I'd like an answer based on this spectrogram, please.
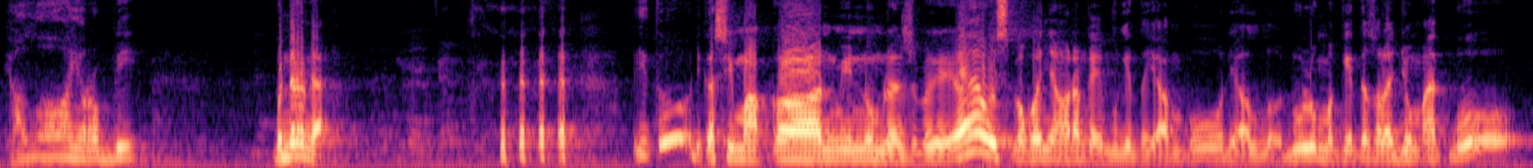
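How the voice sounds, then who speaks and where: A man giving a mosque lecture, teasing and joking with his audience as he tells stories. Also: high voice. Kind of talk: sermon. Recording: long reverb of a mosque hall.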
